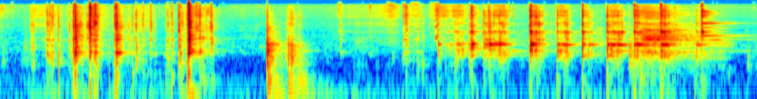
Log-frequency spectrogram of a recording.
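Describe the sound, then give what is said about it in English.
A thermos of boiling water being opened with sharp clicks and clinks, a brief rushing burst, then a stretch of busy clattering and trickling as the boiling water is poured into a mate gourd, with no talking. “But whenever you're ready, you obviously spark up, and I'll open up the thermos of boiling water and put it in my mate.”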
